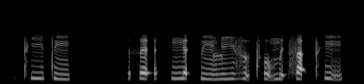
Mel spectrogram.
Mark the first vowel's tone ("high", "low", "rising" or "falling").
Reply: high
